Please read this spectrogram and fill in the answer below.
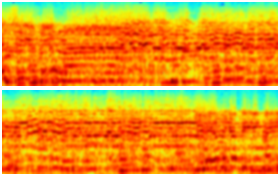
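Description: Live Greek Sarakatsani folk dance music: clarinet, harmonio (keyboard) and electric guitar playing an ornamented, wavering melody at steady volume.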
